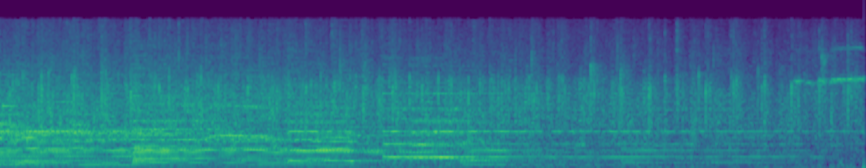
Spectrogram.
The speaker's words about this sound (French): Donnez une bonne main d'acclamation à Dieu. Acclamez Dieu.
